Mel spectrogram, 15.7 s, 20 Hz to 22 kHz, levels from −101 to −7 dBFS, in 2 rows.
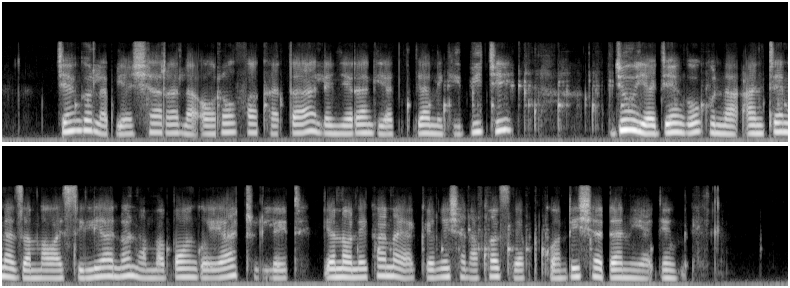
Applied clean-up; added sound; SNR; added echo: neural diffusion model UNIVERSE++.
